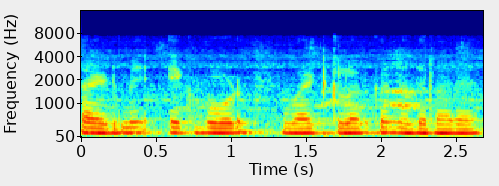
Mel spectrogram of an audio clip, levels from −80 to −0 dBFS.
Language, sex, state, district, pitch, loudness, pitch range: Hindi, male, Uttar Pradesh, Shamli, 140 Hz, -14 LUFS, 135-150 Hz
